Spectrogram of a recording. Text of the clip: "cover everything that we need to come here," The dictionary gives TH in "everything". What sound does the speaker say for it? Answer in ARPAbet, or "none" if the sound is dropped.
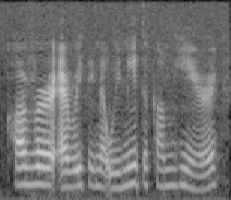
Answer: TH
